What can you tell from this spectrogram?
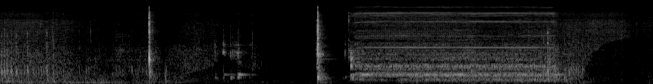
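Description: Sharp clicks from the ignition key being turned on a Honda motorcycle, then the fuel pump priming with a steady whir for about two seconds.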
